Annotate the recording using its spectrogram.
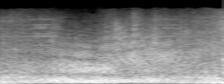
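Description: Movie sound effects of a battle: a steady, dense rumbling roar with debris raining down.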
